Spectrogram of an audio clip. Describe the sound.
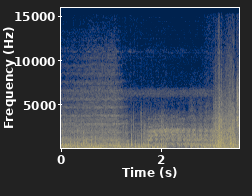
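A horse neighs loudly in a long, wavering whinny, with clattering noise mixed in, as the horse lands in a whitewater raft.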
